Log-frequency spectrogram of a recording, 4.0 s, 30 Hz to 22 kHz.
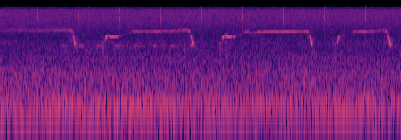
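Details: Complaining bald eagle chick on a Big Bear Lake nest, April 27, 2022; long level high whistles, each ending in a quick downward flick, repeated roughly every second above constant low hiss.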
